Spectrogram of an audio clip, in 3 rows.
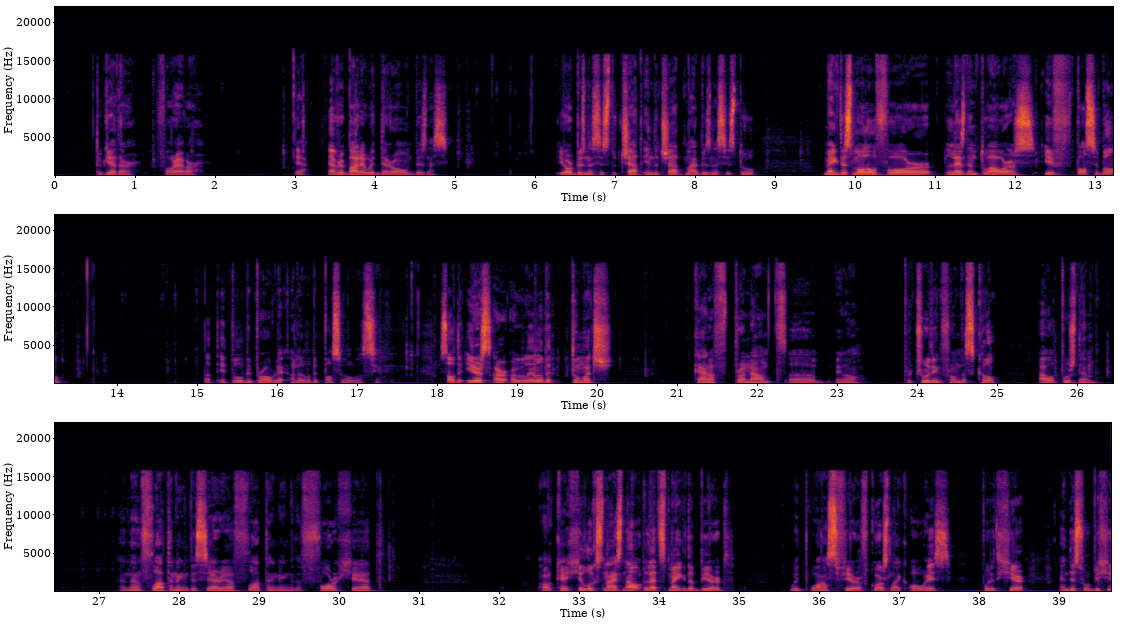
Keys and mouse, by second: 2.7 x, 4.8-8.0 ctrl+drag, 4.8-8.0 ctrl+middle drag, 4.8-8.0 ctrl+right drag, 6.4 2, 9.1 1, 13.6 3, 17.4-19.3 typing, 25.7 3, 33.3 ctrl+Tab, 33.7 shift+a, 36.3 Tab, 38.5 ctrl+Tab.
